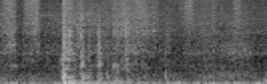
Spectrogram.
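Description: A cardboard box being handled: its flaps rustle and scrape, with one dull thump about half a second in.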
